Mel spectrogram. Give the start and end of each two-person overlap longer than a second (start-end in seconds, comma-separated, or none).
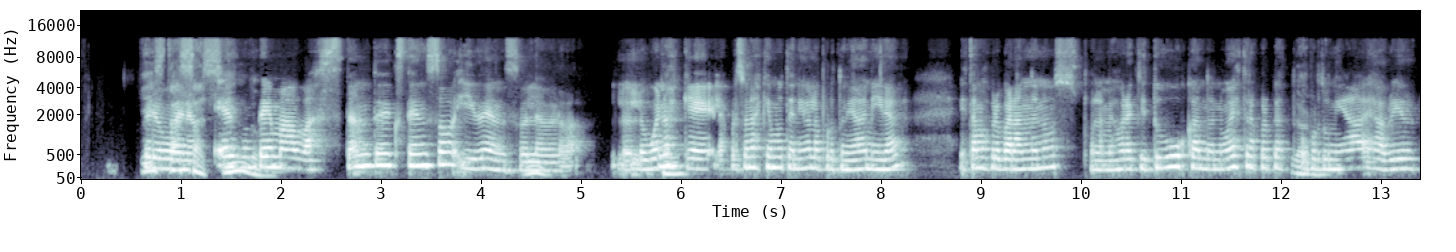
0.6-1.9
